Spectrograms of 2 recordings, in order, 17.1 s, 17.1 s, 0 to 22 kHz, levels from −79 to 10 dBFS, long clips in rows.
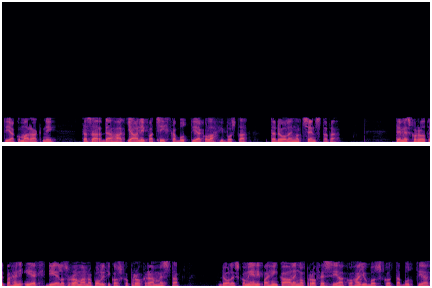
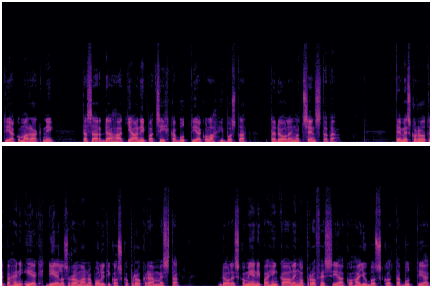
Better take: second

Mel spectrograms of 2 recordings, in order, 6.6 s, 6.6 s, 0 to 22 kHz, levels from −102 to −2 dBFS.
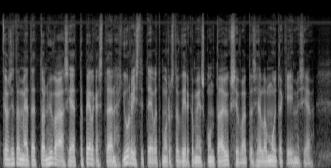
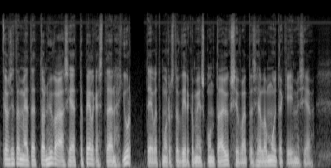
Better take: first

